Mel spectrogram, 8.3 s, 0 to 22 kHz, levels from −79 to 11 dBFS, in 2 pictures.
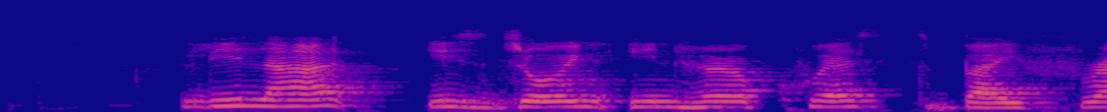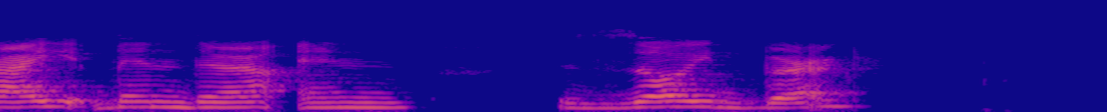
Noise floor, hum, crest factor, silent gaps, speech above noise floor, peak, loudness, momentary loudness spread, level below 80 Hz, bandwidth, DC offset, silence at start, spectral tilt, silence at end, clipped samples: -73 dBFS; none; 18 dB; 6.02-6.24 s; 41 dB; -16 dBFS; -33 LUFS; 11 LU; -68 dBFS; 7.6 kHz; under 0.1%; 0.65 s; -6.5 dB/octave; 0.9 s; under 0.1%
